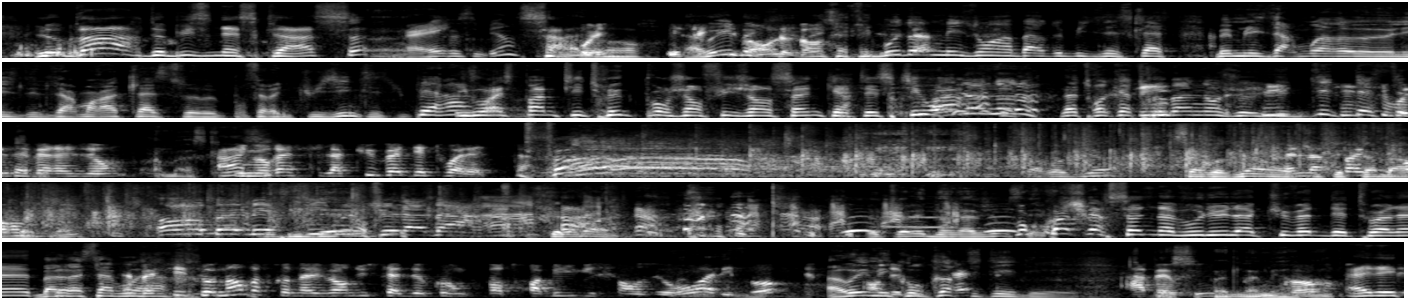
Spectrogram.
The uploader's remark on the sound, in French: au téléphone ce 17 octobre avec les Grosses Têtes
